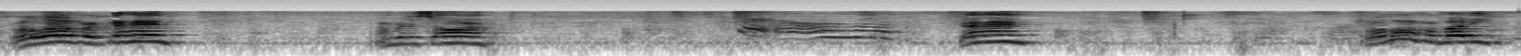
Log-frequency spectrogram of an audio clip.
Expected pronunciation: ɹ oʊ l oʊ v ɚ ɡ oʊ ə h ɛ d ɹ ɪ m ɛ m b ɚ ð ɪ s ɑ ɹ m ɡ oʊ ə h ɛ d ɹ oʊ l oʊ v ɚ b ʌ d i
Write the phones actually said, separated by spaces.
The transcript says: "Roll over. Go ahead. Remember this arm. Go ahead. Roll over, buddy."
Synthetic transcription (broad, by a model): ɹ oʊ l oʊ v ɚ ɡ oʊ h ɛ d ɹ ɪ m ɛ m ɚ ð ɪ s ɑ ɹ m ɡ oʊ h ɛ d ɹ oʊ l oʊ v ɚ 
